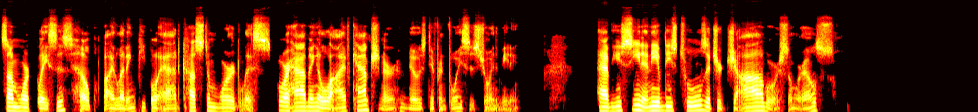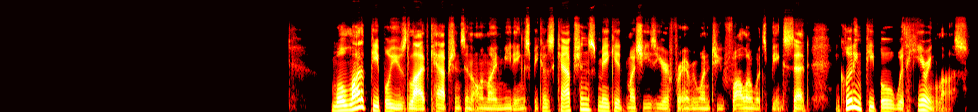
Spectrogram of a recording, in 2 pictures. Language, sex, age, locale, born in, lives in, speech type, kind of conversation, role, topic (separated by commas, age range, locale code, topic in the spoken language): English, male, 35-39, en-US, United States, United States, read, expert-assistant, expert, How does technology help people with disabilities?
